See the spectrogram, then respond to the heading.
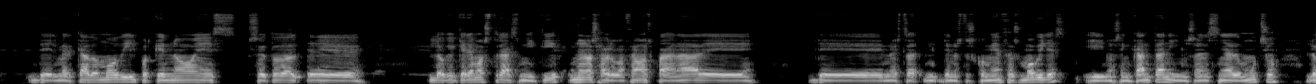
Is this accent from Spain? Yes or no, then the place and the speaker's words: yes; Madrid, Community of Madrid, Spain; al menos en Madrid, que nosotros somos de Madrid, hace 17 años.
